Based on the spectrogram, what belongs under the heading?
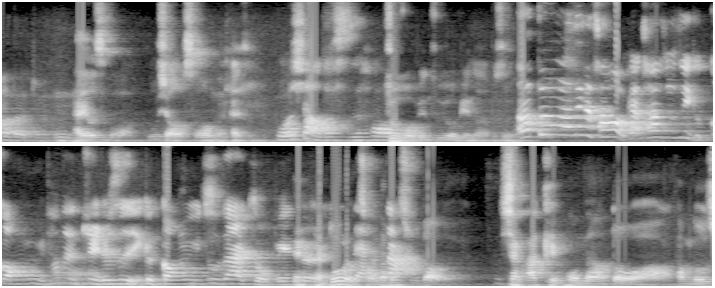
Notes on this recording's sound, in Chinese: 掰惹為這一集因為錄音場所有換。所以回音比較重。因為這次錄音地點找得比較臨時XDD回音嚴重的部分真的十分抱歉。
